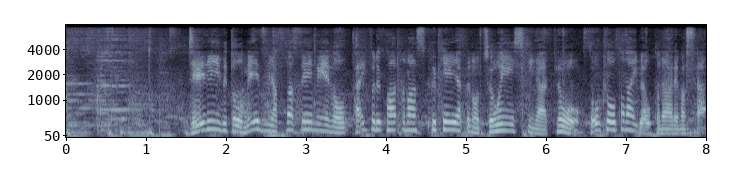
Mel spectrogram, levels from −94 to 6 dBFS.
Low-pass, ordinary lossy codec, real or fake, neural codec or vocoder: 7.2 kHz; none; fake; codec, 44.1 kHz, 2.6 kbps, DAC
